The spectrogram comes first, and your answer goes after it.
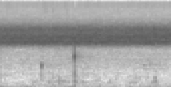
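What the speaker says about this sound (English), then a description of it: "most of the trees here now they are full of these cicadas." Cicadas in the jungle trees of Tadoba Andhari Tiger Reserve produce a steady, high, continuous buzzing drone, faint and unbroken, with no voices.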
